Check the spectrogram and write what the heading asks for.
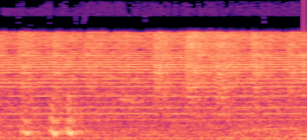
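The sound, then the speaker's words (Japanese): An American-made Wahl electric barber shaver buzzes steadily for the whole stretch, a dense continuous hum with a few brief rough bursts near the start as it cuts through hair. “はい、今シェーバーを入れてますこれがシェーバーですよ音が違う 削られてる”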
